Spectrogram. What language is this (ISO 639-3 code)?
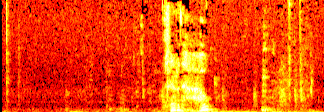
eus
